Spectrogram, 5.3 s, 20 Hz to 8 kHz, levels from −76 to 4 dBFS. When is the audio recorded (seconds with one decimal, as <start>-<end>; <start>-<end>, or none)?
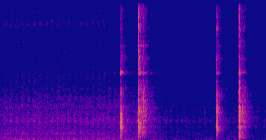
0.0-2.1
